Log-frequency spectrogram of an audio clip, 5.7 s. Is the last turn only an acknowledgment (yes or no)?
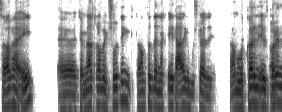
yes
